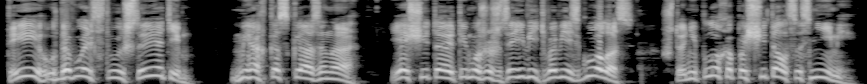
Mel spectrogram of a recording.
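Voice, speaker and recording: A man's voice: high voice, sing-song, a little slow, mellow, husky, dry recording, clean studio sound, pitched above the performer's own voice, exaggerated voice. A man reading an audiobook, voicing a teasing, amused criminal. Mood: mocking. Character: amused male gangster, mocking.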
